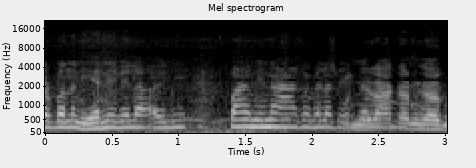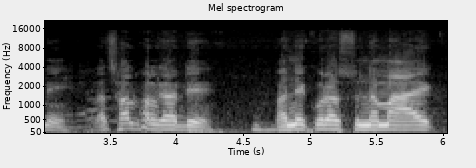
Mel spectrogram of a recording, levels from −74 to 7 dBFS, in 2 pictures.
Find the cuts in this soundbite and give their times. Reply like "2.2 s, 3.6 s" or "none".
2.5 s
